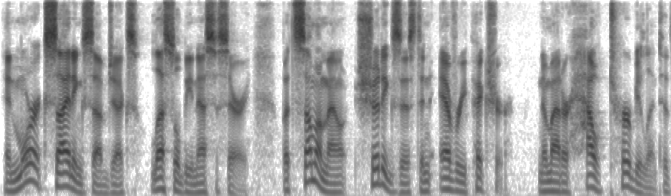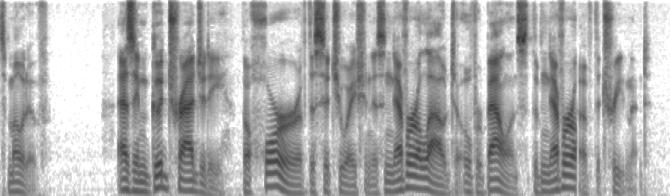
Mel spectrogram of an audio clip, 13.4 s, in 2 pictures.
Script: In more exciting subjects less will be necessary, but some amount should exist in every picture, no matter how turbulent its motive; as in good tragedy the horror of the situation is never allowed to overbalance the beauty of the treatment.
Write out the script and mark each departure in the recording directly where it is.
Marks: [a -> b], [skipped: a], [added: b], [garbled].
In more exciting subjects less will be necessary, but some amount should exist in every picture, no matter how turbulent its motive; as in good tragedy the horror of the situation is never allowed to overbalance the [beauty -> never] of the treatment.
